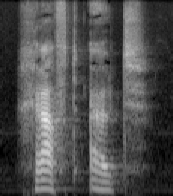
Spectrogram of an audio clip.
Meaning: inflection of uitgraven: 1. second/third-person singular present indicative 2. plural imperative
- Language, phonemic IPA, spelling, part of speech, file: Dutch, /ˈɣraft ˈœyt/, graaft uit, verb, Nl-graaft uit.ogg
